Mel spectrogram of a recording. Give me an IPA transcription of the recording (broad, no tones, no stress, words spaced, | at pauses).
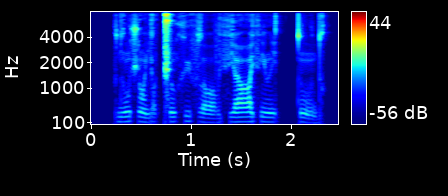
dũʃɔ̃ jɔǁũxyflɔːv fʲɑːfʲũːi̯ tːũd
